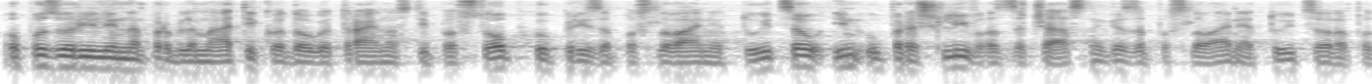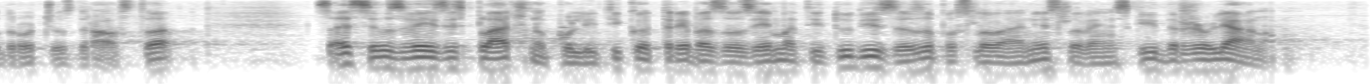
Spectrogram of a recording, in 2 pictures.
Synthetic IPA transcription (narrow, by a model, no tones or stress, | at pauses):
ɔpɔzɔɾilinapɾɔblɛmaːt̪ikɔd̪ɔwɡɔt̪ɾʔa̰ːjnɔst̪ipɔst̪oːpkupɾizapɔslɔʋaːnjut̪ujt̪sɛwʔinupɾaʃliʋɔ̰st̪zat͡ʃa̰ːsnɛɡazapɔslɔʋaːnjat̪ujt̪ɛwnapɔd̪ɾo̰ːt͡ʃjuzd̪ɾʔa̰ːwst̪ʋa | sa̰jsɛwzʋeːzisplaːt͡ʃnɔpɔliːt̪ikɔt̪ɾeːbazawzeːmat̪it̪ud̪izəzapɔslɔʋaːnjɛslɔʋeːnskiɣd̪əɾʒawljaːnʔɔ̰w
